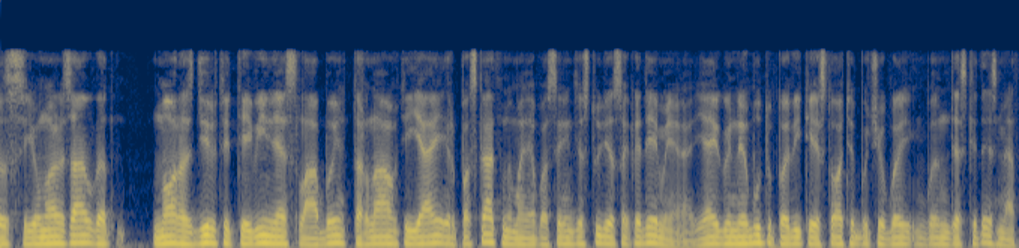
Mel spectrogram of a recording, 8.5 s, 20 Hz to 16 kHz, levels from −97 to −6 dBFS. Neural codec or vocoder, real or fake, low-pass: codec, 16 kHz, 2 kbps, FunCodec, trained on Chinese and English, 25 frames a second; fake; 7.2 kHz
